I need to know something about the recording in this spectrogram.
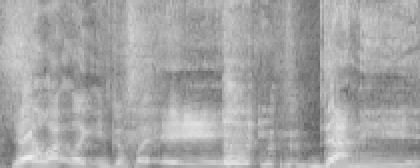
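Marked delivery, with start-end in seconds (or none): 1.2-3.2 put-on mobster accent, higher and louder. Joking about how a voice in a boy's head might talk, doing Tony in an Italian mobster accent. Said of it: "a big Italian mobster accent".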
